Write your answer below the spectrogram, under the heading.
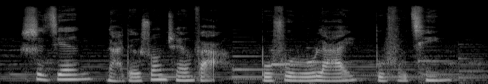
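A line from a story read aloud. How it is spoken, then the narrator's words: Murmured recitation. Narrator (Chinese): 喃喃地念道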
